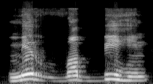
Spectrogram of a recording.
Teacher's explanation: یہی وجہ ہے کہ ہم یہاں پر نون ساکن پر غنہ ادا نہیں کر رہے بلکہ اسے پڑھ رہے ہیں من ربہم۔ دیکھیں نون کا را میں ادغام تو ہو گیا لیکن بغیر غنے کے۔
